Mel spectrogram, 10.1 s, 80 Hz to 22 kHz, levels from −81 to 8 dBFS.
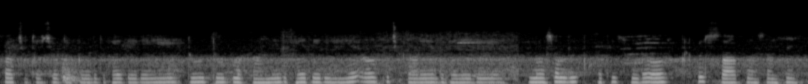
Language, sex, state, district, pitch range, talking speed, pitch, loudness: Hindi, female, Uttar Pradesh, Etah, 180-190 Hz, 185 wpm, 180 Hz, -29 LUFS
